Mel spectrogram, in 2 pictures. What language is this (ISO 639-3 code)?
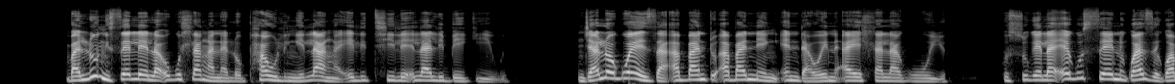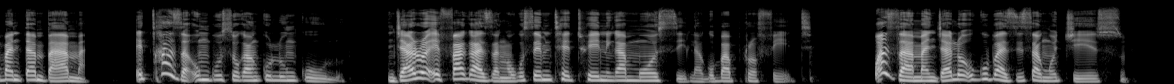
nde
